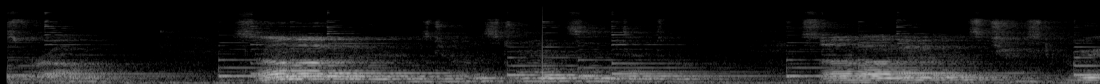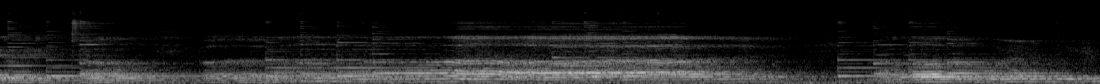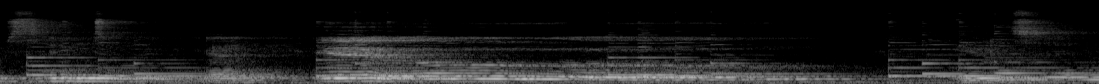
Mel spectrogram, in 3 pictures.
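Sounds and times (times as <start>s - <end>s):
acoustic guitar: 0.0s - 32.9s
mandolin: 0.0s - 32.9s.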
